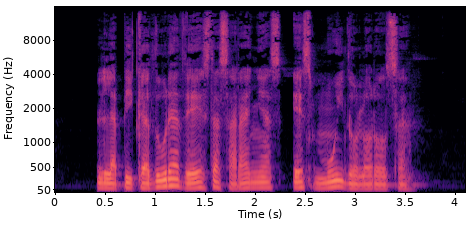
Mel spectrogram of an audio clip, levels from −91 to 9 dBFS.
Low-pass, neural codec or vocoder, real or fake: 14.4 kHz; none; real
